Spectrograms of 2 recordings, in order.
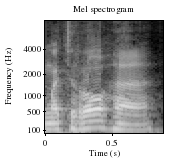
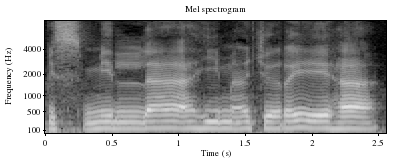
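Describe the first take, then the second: First: The vowel after r is a full open a. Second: The vowel after r is tilted toward e. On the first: The speaker calls it wrong. "Bukan majroha" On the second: The speaker calls it right. "re itu imalah"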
